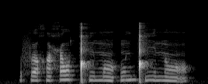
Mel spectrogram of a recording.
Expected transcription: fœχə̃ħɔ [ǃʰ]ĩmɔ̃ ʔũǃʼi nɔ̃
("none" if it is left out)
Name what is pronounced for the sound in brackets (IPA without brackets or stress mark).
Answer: ǃʰ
